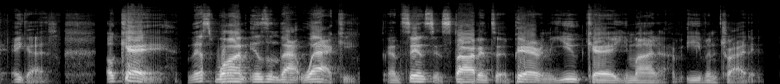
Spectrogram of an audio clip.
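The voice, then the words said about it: Reads aloud in a put-on accent. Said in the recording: “I'm not doing my accent”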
